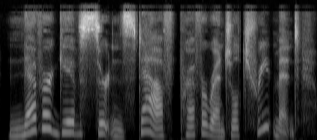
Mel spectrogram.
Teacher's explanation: Certain staff was linked together and preferential was said softly. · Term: connected speech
